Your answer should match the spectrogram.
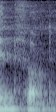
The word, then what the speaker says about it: Benford: Et à un moment donné, ils ont parlé de la loi de Benford. Je ne connaissais pas. Alors, je vais l'épeler. La loi, comme ça se prononce, hein, la loi de Benford.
